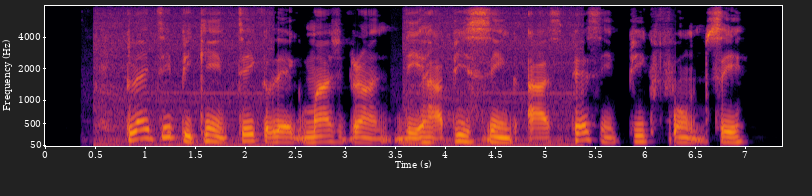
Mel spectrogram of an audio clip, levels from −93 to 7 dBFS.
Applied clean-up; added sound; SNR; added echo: none; Engine / Car; 16 dB; none.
